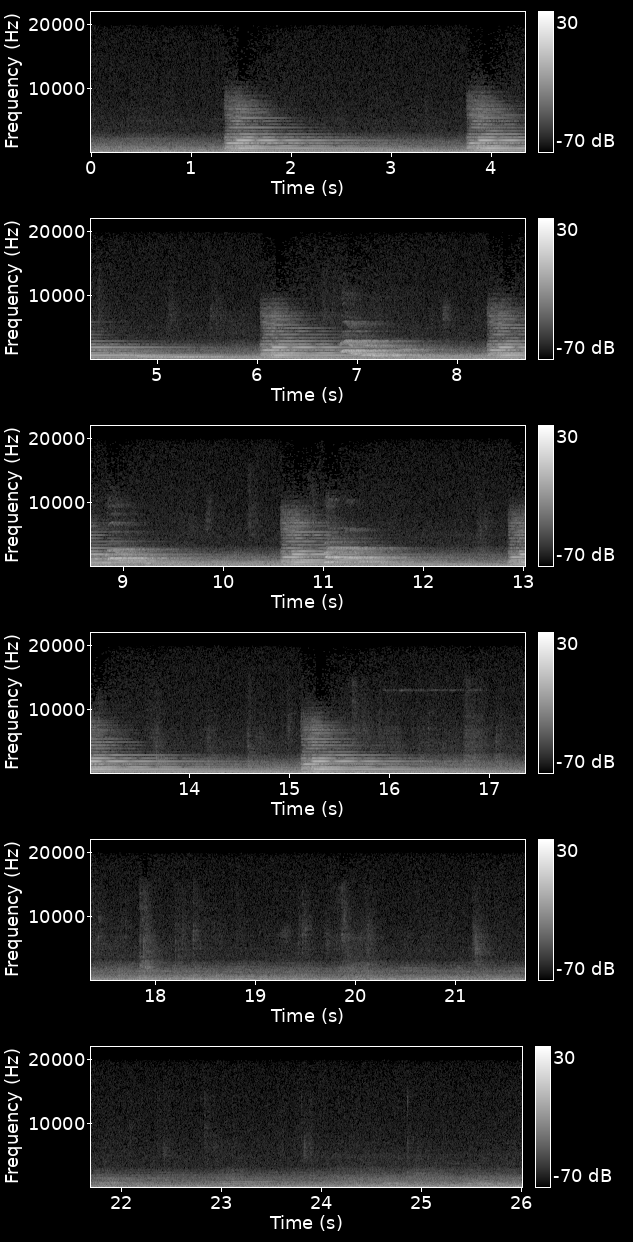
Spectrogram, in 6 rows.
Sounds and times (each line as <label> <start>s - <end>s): barks of the dog 6.8s - 7.8s
barks of the dog 8.6s - 9.8s
barks of the dog 11.0s - 11.8s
